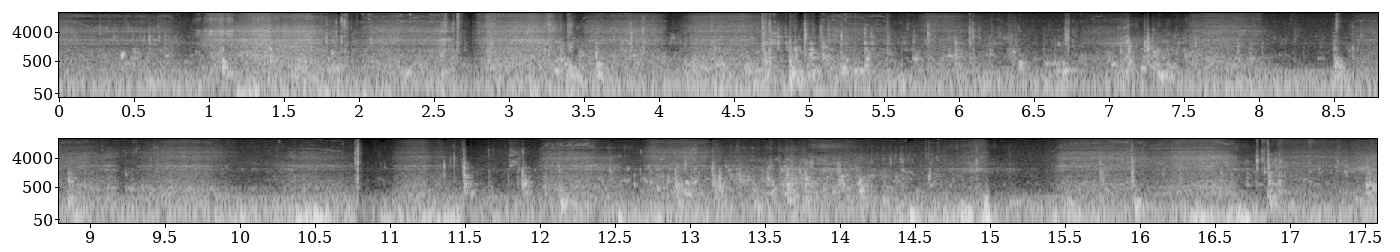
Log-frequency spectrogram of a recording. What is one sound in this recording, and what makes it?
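Wind blows steadily across open water.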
